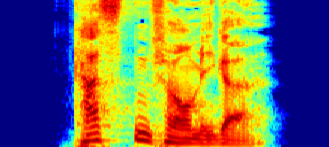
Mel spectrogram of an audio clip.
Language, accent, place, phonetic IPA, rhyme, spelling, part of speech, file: German, Germany, Berlin, [ˈkastn̩ˌfœʁmɪɡɐ], -astn̩fœʁmɪɡɐ, kastenförmiger, adjective, De-kastenförmiger.ogg
- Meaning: inflection of kastenförmig: 1. strong/mixed nominative masculine singular 2. strong genitive/dative feminine singular 3. strong genitive plural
